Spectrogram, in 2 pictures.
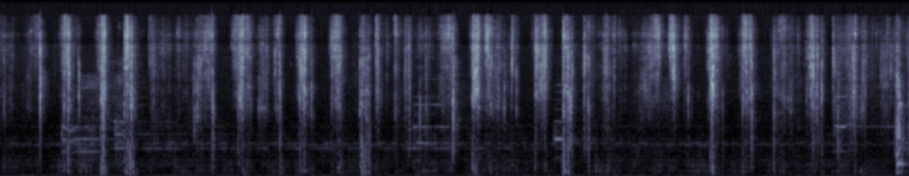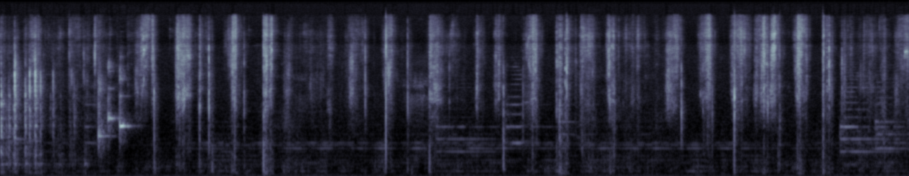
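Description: Oracle cards are shuffled by hand in a quiet room, a long string of soft, close riffling and flicking sounds with brief pauses.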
